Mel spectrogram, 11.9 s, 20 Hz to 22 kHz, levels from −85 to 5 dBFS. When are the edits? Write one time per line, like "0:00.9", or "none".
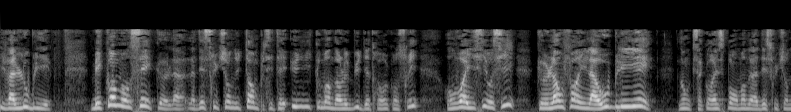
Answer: none

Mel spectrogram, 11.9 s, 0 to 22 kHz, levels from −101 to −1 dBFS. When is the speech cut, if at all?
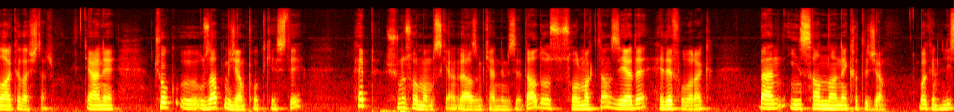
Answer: none

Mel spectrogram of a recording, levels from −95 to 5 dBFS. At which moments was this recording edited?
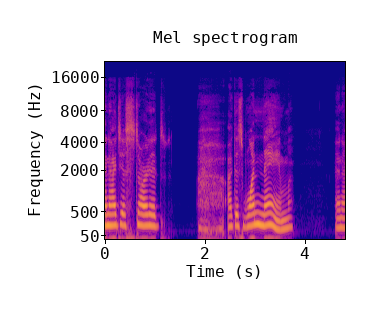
0:02.6

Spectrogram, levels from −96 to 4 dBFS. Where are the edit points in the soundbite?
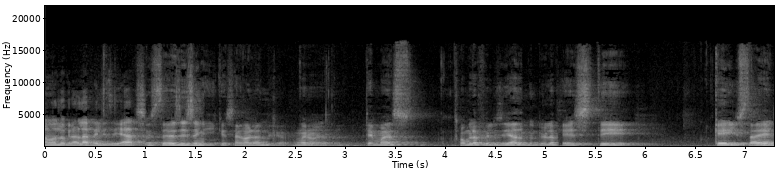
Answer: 0:01.0
0:01.6
0:02.2
0:03.2
0:04.2
0:04.8
0:05.1

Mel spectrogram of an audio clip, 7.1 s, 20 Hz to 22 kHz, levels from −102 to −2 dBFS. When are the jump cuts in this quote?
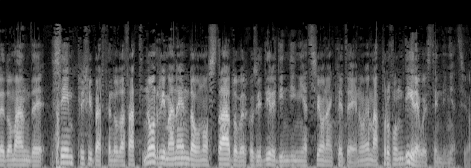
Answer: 0:02.1

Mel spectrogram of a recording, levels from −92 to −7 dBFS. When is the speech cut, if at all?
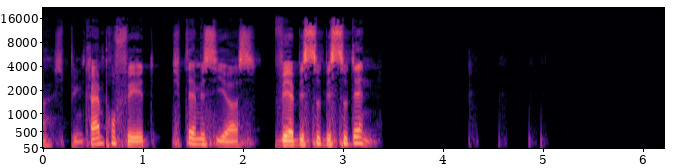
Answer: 0:01.4
0:02.2
0:02.8

